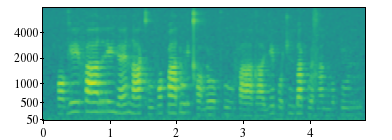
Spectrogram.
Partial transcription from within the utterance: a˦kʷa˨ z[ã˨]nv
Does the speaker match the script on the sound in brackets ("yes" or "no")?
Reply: yes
